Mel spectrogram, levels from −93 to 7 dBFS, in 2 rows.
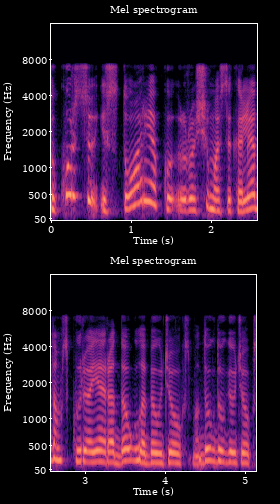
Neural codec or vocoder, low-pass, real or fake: none; 7.2 kHz; real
